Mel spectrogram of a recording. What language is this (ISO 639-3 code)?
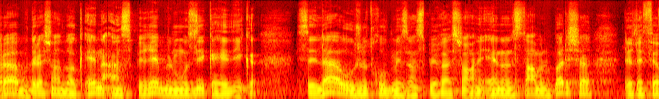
ara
